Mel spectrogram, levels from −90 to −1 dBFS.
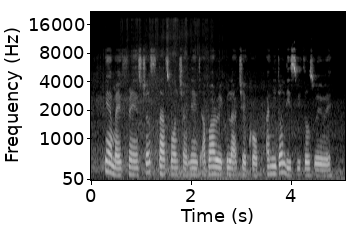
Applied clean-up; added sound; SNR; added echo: none; Aircraft; 18 dB; none.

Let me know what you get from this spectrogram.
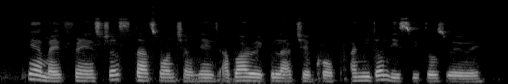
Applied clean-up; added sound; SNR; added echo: neural mask model RNNoise.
